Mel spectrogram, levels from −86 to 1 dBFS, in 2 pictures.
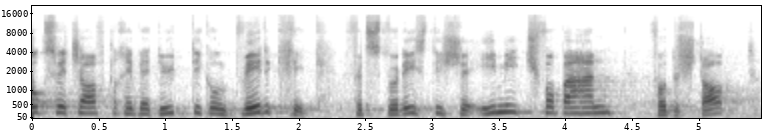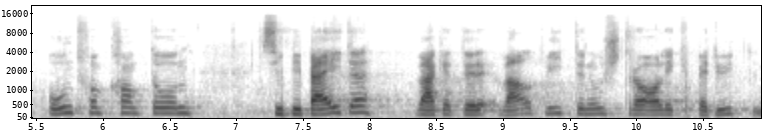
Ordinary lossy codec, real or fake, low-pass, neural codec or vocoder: Opus, 16 kbps; fake; 14.4 kHz; vocoder, 44.1 kHz, 128 mel bands every 512 samples, BigVGAN v2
